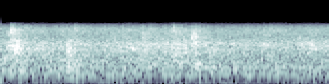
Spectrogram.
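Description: Boxer dog's claws clicking faintly on a tile floor, a few scattered ticks as it walks up to the gate.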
